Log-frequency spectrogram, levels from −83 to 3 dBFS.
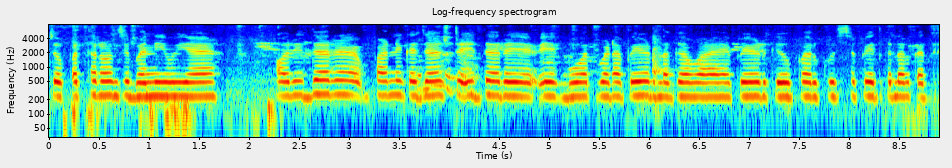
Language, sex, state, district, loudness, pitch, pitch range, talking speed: Hindi, female, Rajasthan, Bikaner, -13 LUFS, 240 Hz, 235-245 Hz, 190 wpm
